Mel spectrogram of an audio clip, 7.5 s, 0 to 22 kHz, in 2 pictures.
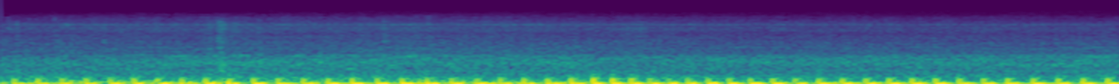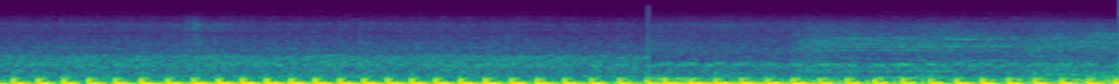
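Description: Honda XR650L's single-cylinder four-stroke engine running steadily under way, its exhaust pulses an even throb. A hiss above the engine cuts off about six seconds in.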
